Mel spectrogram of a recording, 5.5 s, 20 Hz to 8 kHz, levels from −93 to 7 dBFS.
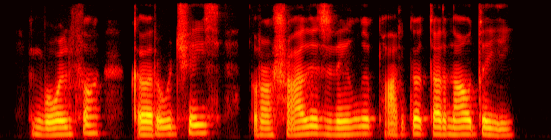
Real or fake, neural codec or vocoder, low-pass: fake; autoencoder, 22.05 kHz, a latent of 192 numbers a frame, VITS, trained on one speaker; 7.2 kHz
